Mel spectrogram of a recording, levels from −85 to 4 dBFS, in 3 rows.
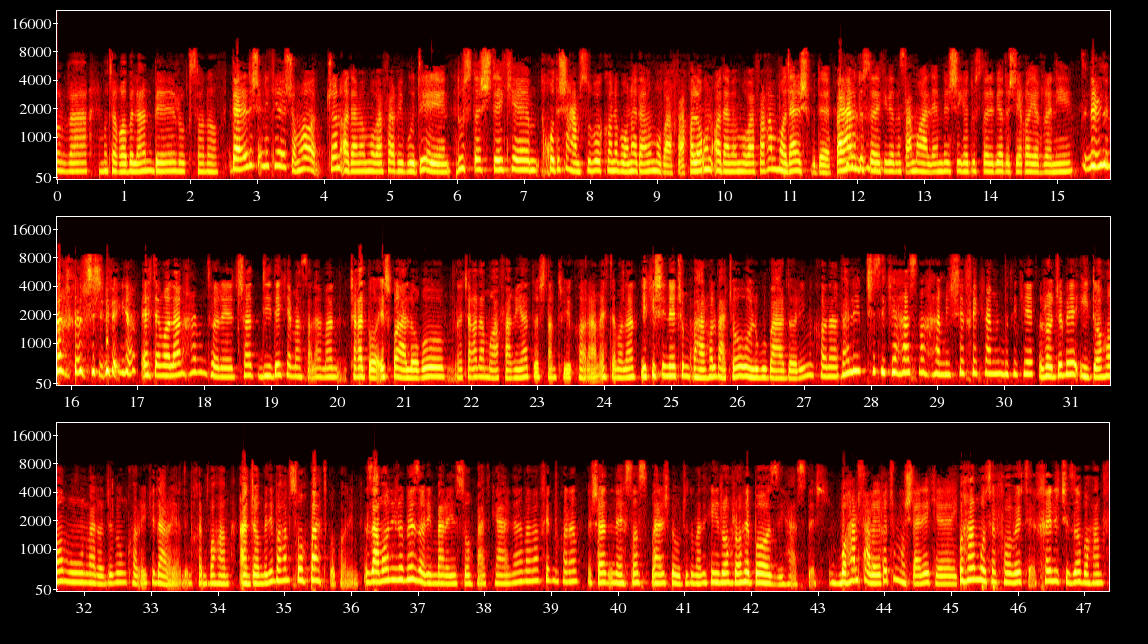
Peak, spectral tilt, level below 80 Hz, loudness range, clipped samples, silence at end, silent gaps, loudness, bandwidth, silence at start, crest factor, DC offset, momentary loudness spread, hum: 0 dBFS; -5 dB/octave; -54 dBFS; 3 LU; under 0.1%; 0 s; none; -16 LUFS; 9.2 kHz; 0 s; 16 dB; under 0.1%; 8 LU; none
